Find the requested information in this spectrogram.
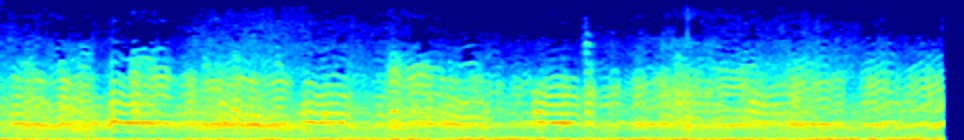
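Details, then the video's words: Laughing gulls feeding on a beach in Cape May County, New Jersey, with one Ring-billed gull nearby; continuous overlapping harsh, bending calls from many birds, backed by rumbling surf, ending abruptly. "Laughing Gulls Feeding"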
